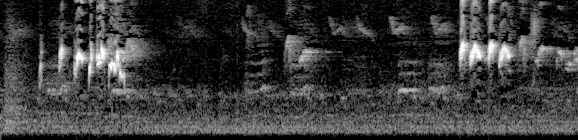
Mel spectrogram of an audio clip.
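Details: Morning voice training of a red-whiskered bulbul for the 'âm kép già rừng' double-note song. Two lively phrases of clustered whistled notes about five seconds apart, with scattered soft chirps and short notes in the pause.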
